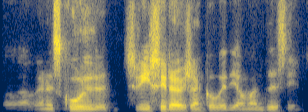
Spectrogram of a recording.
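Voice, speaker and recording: A man's voice: medium pitch, monotone, fast talker, dry recording, rough recording. A young man student giving a brief, laid-back self-introduction. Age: young adult. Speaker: student guest.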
